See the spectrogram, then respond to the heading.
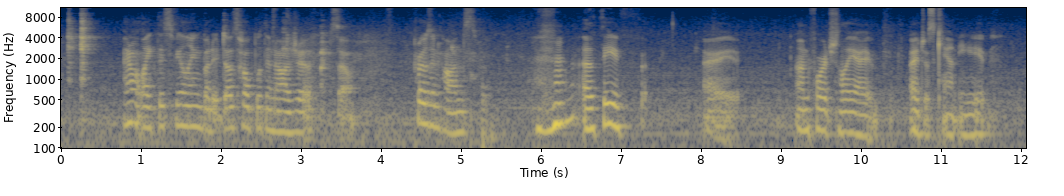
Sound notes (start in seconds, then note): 5.9 laughs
